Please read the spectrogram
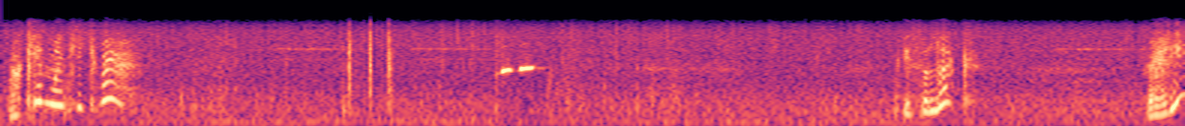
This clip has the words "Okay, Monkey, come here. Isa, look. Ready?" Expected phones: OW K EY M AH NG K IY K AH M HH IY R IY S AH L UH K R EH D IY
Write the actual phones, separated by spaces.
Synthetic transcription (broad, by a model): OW K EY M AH K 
